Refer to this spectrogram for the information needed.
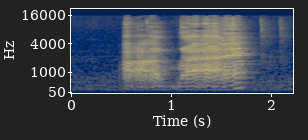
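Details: A pet blue-and-yellow macaw saying "I love you" but never managing the final "you": two harsh, raspy spoken phrases, each about half a second long, with a hoarse, nasal tone.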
